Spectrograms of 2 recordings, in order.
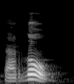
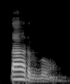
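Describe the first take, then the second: First: The stress is on the last syllable. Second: The stress is on the first syllable. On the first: Someone took four days, in the past. "Esta palabra es tardó" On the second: I take four days, in the present. "también se puede pronunciar tardo"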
